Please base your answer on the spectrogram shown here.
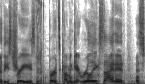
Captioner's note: fart noise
